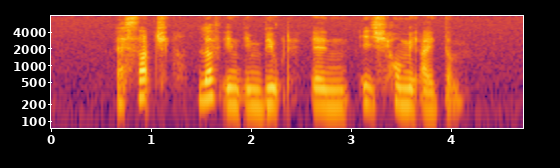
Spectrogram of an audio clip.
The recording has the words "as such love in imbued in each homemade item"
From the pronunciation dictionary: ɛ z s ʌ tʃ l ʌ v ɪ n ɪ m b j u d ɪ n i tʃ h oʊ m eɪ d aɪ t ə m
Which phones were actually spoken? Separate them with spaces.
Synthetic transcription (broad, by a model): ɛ s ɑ tʃ l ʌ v ɪ n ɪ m b j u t ɪ n i tʃ h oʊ m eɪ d aɪ t ə m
